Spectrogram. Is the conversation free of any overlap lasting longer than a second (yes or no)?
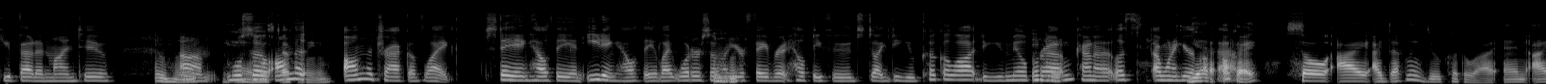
no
